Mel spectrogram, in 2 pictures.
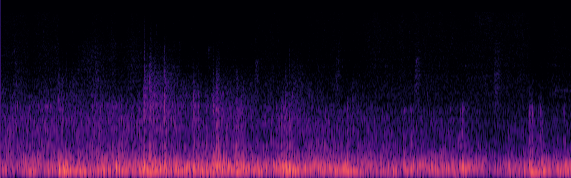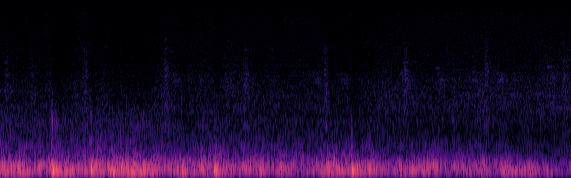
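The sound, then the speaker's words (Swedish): Deep, continuous thunder rolls and rumbles through a steady rainstorm, the low roar swelling and easing over time with rain hissing beneath it. No voices. “Vi lyssnar på åskan och tar in känner kraften i naturen.”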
